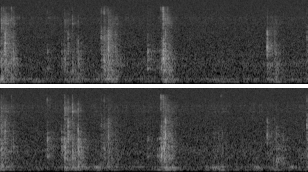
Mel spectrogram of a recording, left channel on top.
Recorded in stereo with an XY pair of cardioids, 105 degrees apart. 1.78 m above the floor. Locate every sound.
Only background noise.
